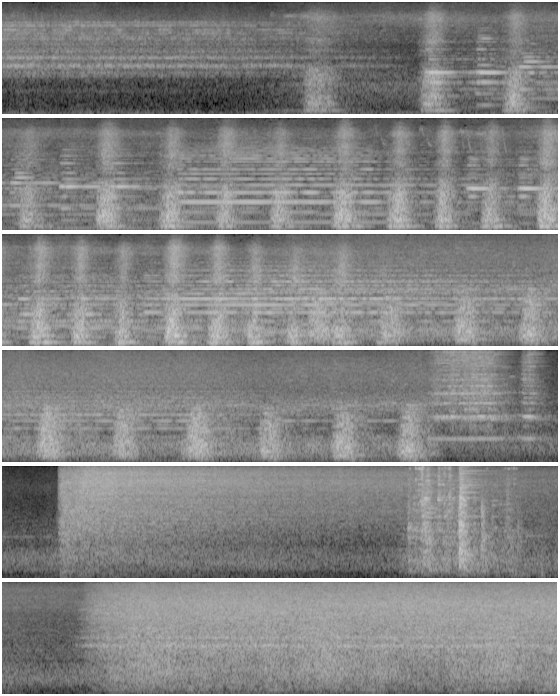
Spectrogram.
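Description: Steam locomotive chuffing, a regular beat that spaces out as the engine draws to a stop. It is followed by two short bursts and then a steady hiss of escaping steam.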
